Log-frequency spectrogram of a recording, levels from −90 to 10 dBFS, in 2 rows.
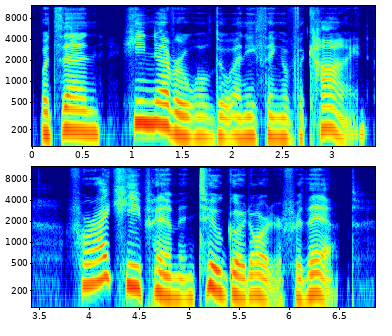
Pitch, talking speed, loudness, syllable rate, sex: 175 Hz, 175 wpm, -16 LUFS, 4.0 syllables/s, female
